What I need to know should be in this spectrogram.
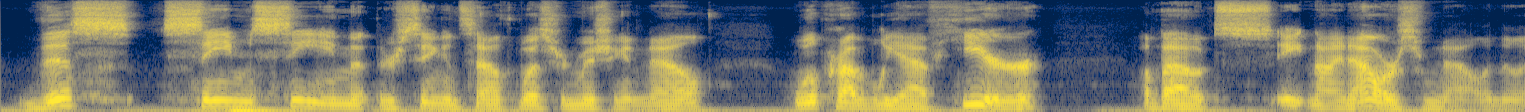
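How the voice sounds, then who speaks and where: A TV meteorologist, hoarse from a cold and sore throat, talks through the weather loosely and unscripted, pausing and restarting often, in a casual forecast video. His voice is medium-pitched and a bit bright, and the recording is dry.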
